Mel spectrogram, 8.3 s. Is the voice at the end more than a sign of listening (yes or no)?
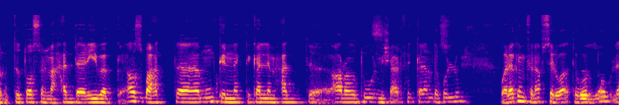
no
